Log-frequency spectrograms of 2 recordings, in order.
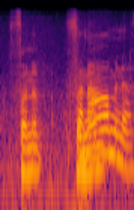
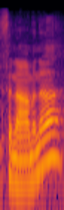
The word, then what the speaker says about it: Funomena: Today, after That Game Company, she went to UC Santa Cruz and founded Funomena, spelled F-U-N. That's why I had trouble pronouncing it.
